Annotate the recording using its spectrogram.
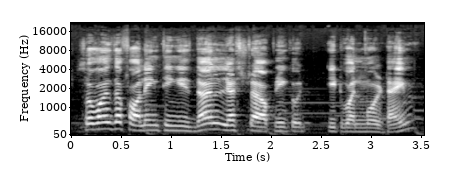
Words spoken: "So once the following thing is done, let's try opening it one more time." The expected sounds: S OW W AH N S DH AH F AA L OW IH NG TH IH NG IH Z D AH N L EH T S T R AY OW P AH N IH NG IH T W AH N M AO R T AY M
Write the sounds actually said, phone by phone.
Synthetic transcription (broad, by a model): S OW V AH N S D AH F AA L OW IH NG T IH NG IH Z D AH N L EH T S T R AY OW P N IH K IH T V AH N M AO R T AY M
